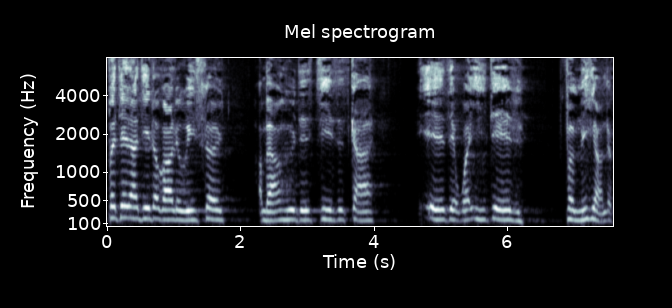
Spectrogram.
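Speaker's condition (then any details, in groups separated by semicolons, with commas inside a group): Spastic quadriplegic cerebral palsy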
